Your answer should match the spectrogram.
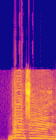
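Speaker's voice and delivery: usual speaking voice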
